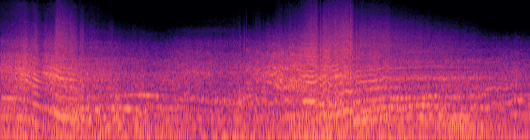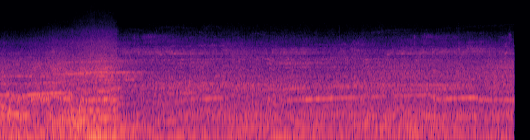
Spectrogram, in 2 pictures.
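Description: A sports car engine roars and revs up and down as it races past.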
